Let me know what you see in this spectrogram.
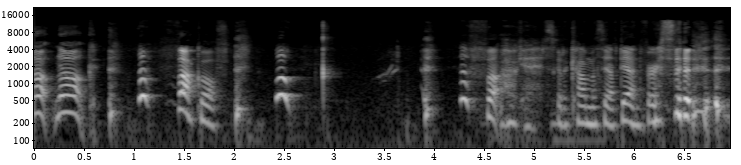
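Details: Woman with Tourette syndrome, with involuntary vocal tics including swearing before guitar playing; Tourette syndrome vocal tics.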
